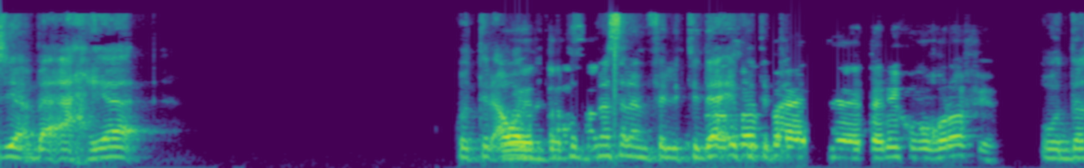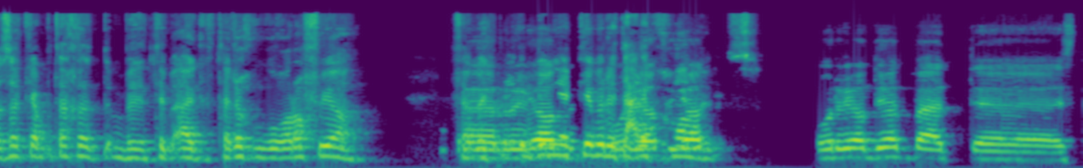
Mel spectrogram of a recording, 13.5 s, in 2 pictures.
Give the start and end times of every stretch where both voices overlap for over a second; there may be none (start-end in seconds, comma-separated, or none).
3.1-5.0, 9.7-11.3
